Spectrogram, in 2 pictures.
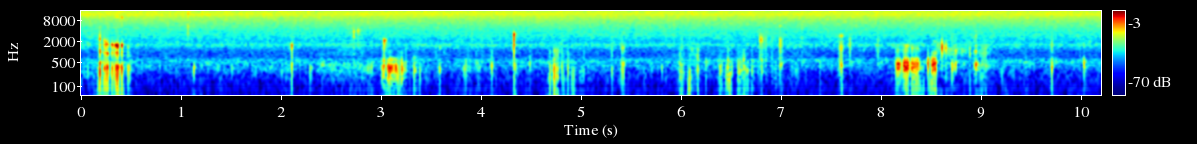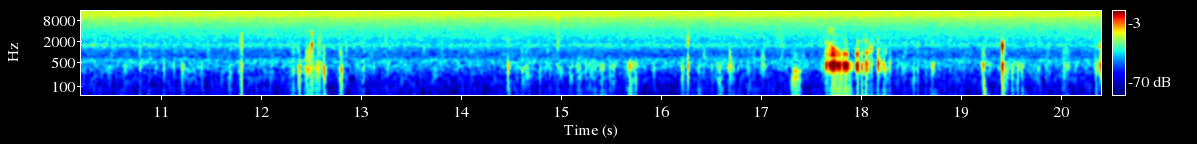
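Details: Person's own stomach growling while posing in a cosplay outfit: scattered soft gurgles and brief rumbles over a quiet background; ordinary bowel sounds.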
